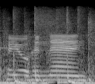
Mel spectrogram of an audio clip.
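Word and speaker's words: Theo Hernández: I want you in my squad, Teo Hernandez.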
